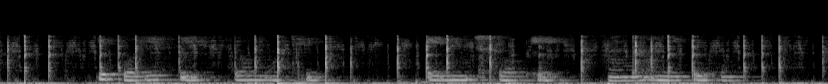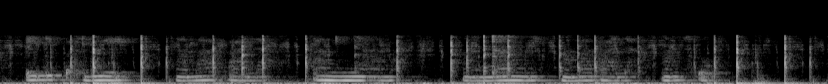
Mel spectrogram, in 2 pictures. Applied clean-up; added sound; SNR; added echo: none; Writing; -1 dB; reverberation time 0.6 s.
